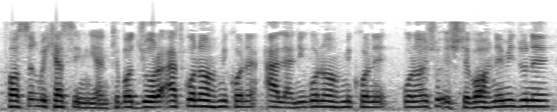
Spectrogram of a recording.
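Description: A man preaching a religious sermon, reciting Arabic hadith slowly and then explaining them conversationally to his audience. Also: a little high, vocal fry. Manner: animated storyteller addressing the audience directly. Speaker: cleric preacher. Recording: muffled lo-fi recording.

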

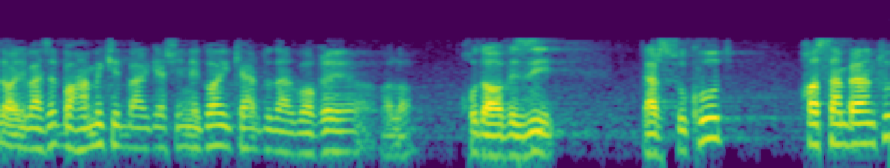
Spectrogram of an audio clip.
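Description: A man preaching with a Tehran accent, his voice gravelly and a little husky. He speaks in a folksy, conversational way. The recording is dull and lo-fi, with long reverb from a large prayer hall. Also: fairly high pitch. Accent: Tehran Persian. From Tehran, Iran. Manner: folksy and conversational, acting out dialogue in anecdotes. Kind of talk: night-prayer sermon with storytelling.

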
